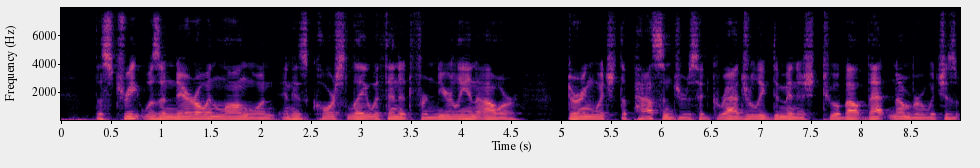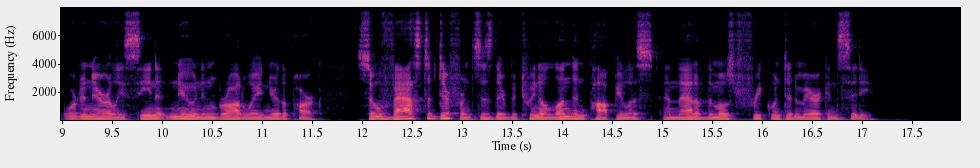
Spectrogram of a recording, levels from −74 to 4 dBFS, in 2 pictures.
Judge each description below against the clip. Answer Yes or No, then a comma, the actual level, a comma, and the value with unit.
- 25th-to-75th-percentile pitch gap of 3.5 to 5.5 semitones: No, average, 2.8 semitones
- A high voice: No, low, 125 Hz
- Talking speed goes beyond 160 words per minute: Yes, average, 190 wpm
